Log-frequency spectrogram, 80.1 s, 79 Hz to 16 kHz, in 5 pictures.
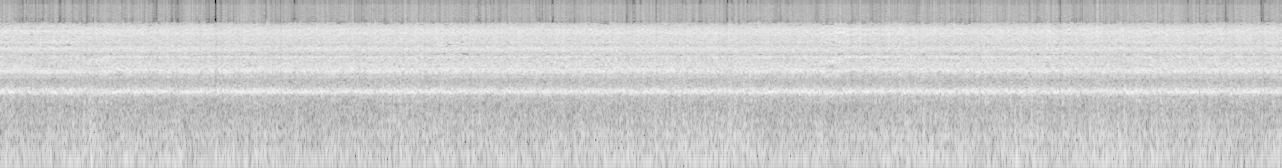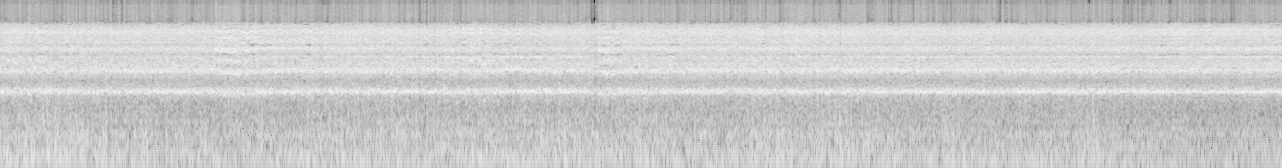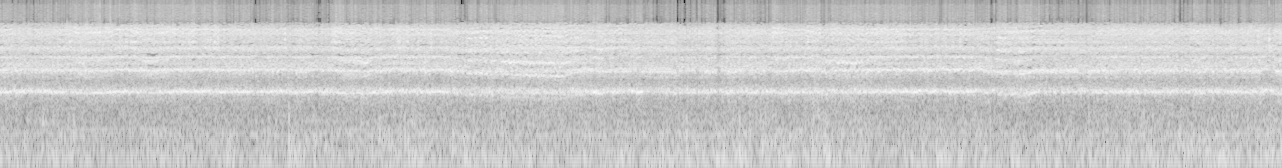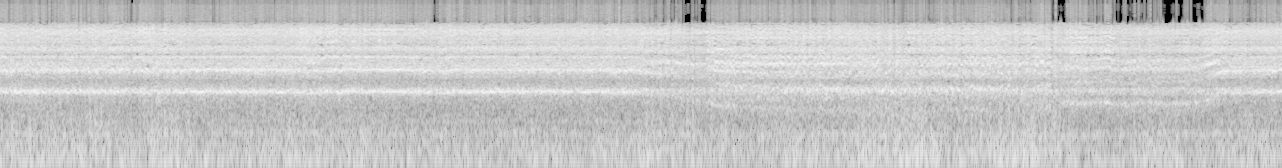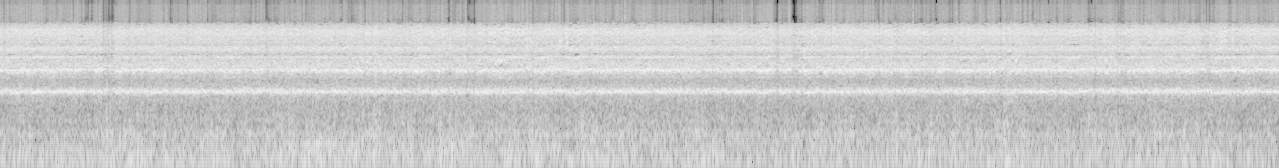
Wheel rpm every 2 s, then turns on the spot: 230, 230, 230, 230, 230, 230, 230, 230, 230, 230, 230, 230, 230, 230, 230, 230, 230, 230, 220, 220, 230, 220, 230, 230, 230, 230, 230, 240, 190, 160, 160, 180, 230, 230, 230, 230, 230, 230, 230, 230.
none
